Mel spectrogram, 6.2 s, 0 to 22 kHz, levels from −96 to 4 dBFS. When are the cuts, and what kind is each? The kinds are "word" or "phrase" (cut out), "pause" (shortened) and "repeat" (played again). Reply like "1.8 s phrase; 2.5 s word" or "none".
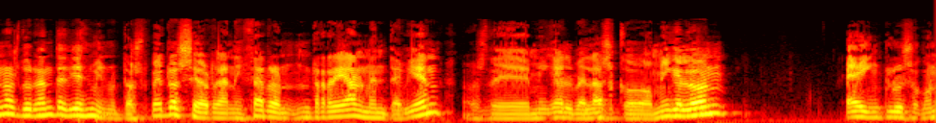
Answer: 3.0 s pause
